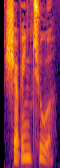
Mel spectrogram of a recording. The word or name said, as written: shoppingtur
